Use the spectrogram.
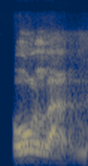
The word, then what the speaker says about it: Åland: Oh, And it's pronounced Åland. There's the A has a little circle on top of it, so it becomes an O.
